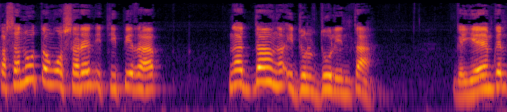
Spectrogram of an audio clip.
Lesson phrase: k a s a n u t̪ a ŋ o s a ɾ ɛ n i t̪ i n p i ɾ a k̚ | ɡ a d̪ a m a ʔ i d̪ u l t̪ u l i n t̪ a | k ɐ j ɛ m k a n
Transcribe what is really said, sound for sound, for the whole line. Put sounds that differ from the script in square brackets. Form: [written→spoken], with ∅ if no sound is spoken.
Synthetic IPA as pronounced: k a s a n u t̪ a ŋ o s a ɾ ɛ n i t̪ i [n→∅] p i ɾ a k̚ | [ɡ→ŋ] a d̪ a [m→ŋ] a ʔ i d̪ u l [t̪→d̪] u l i n t̪ a | [k→ɡ] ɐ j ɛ m k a n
